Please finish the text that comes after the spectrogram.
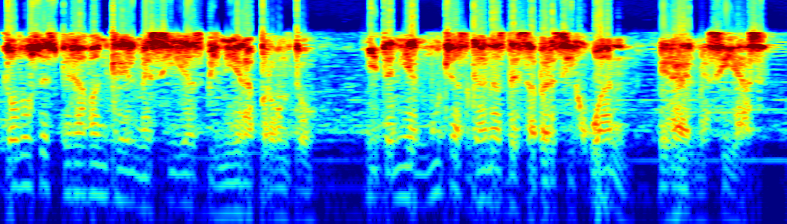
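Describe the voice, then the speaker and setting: A man narrating scripture as a scripted dramatization, in measured, declarative storytelling. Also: on the low side, very animated, bright, forceful tone, soft background music, rough recording.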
